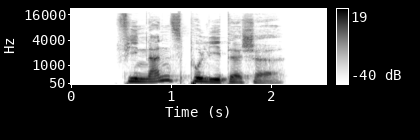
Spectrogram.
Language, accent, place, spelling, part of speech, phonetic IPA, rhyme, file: German, Germany, Berlin, finanzpolitische, adjective, [fiˈnant͡spoˌliːtɪʃə], -ant͡spoliːtɪʃə, De-finanzpolitische.ogg
- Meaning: inflection of finanzpolitisch: 1. strong/mixed nominative/accusative feminine singular 2. strong nominative/accusative plural 3. weak nominative all-gender singular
